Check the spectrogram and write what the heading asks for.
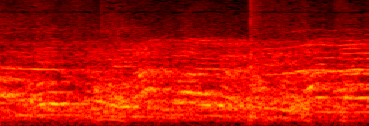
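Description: Chatter of many overlapping voices, spectators talking and calling out, in a large sports hall.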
